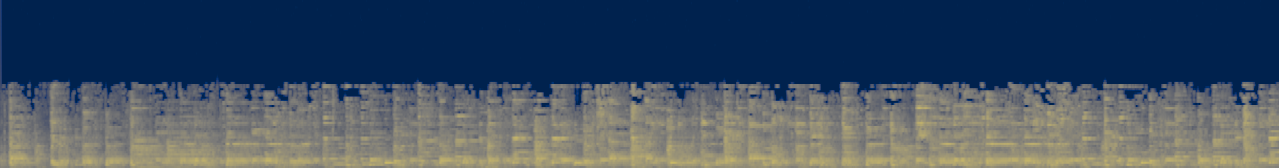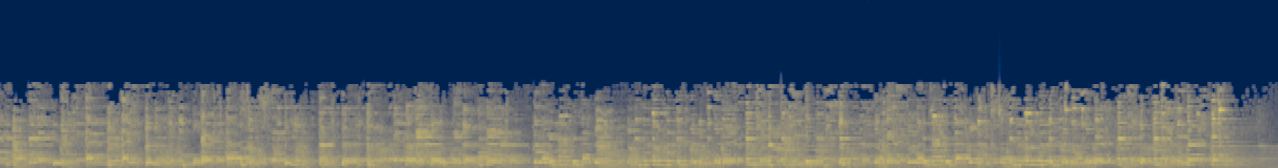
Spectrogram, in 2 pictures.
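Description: Live banjo and piano duet playing a big-band swing tune, the banjo picked over the piano, with a busy, continuous run of notes.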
